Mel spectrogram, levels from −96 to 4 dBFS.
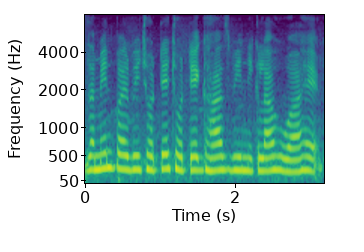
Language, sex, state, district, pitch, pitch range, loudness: Hindi, female, Arunachal Pradesh, Lower Dibang Valley, 240 Hz, 230-250 Hz, -10 LUFS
